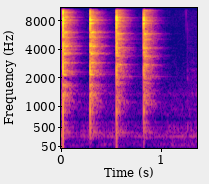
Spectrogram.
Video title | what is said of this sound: Sophie's Stained Glass - Leaded Glass : Teaching a Complete Beginner, Designing / Cutting | did you hear this change in pitch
